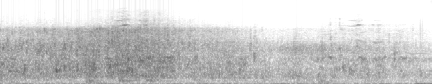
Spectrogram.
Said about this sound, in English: Less than an hour's time, they entered the boat and rowed off into the Arctic Sea. Using the stars as their guide, they steered their course southward toward the Yukon shores.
